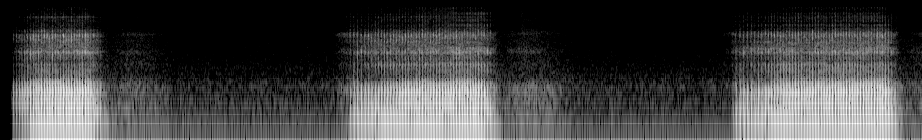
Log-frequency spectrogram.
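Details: Remington, an English Mastiff, snoring very loudly even while awake; deep rasping rumbling snores with bright overtones, three long breaths about every three and a half seconds, quiet pauses between.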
